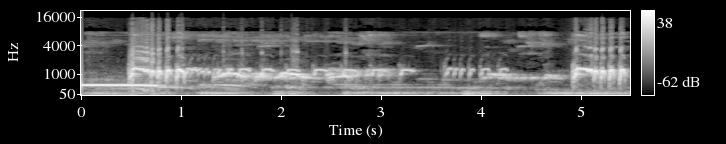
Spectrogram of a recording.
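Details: Lure song of local wild zebra doves for stirring others to sing: a long, slightly slowing sequence of short cooing notes after a loud opening burst, another burst at the end, and a low hum.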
